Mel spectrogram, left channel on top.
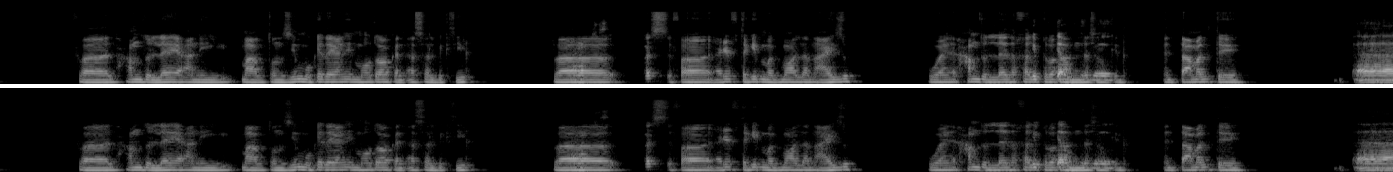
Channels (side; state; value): both; normal; correlation 0.39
